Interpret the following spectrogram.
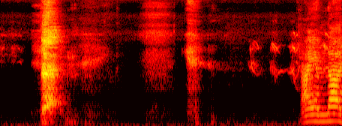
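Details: Son with a sudden severe bout of hiccups while playing a video game, complaining he can't breathe: sharp, abrupt repeated hiccup bursts with short voiced sounds afterward.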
